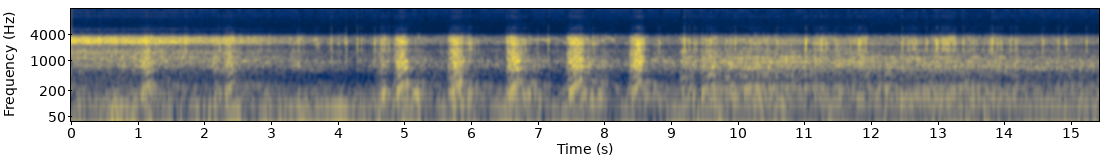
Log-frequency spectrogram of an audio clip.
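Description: Rotary-engined Mazda RX-7 drift car heard from a roof-mounted camera, driving along with a steady low rumble and wind noise. Through the middle it revs up in several short rising bursts, then settles back to a steady run.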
